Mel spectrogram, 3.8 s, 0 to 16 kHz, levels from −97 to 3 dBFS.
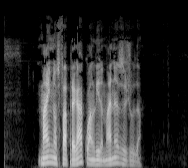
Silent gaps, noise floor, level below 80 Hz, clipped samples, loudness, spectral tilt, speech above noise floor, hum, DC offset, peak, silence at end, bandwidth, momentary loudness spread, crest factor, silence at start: none; -80 dBFS; -46 dBFS; under 0.1%; -19 LUFS; -6.5 dB/octave; 61 dB; none; under 0.1%; 0 dBFS; 1 s; 10 kHz; 16 LU; 22 dB; 0.8 s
